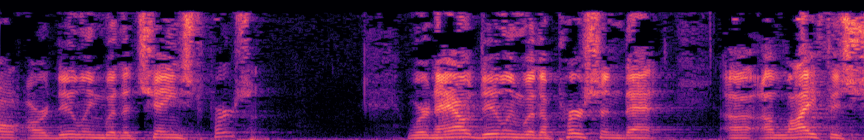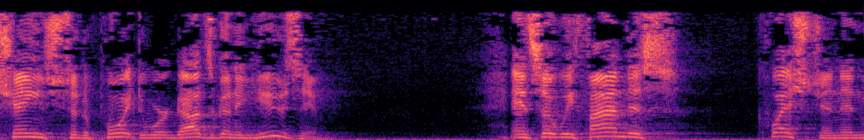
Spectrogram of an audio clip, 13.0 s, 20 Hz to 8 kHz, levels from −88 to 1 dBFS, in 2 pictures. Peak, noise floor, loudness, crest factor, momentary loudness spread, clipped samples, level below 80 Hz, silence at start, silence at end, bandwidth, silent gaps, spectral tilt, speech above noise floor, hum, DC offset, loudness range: -2 dBFS; -53 dBFS; -20 LUFS; 22 dB; 14 LU; under 0.1%; -50 dBFS; 0 s; 0 s; 7.8 kHz; none; -1.5 dB/octave; 30 dB; none; under 0.1%; 5 LU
